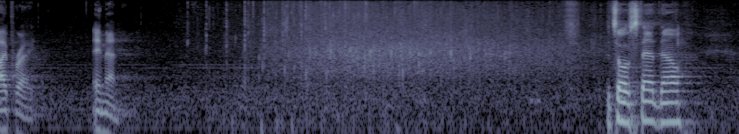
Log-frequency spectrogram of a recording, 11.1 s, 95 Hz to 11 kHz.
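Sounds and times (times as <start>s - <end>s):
faint applause: 3.4s - 9.1s.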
